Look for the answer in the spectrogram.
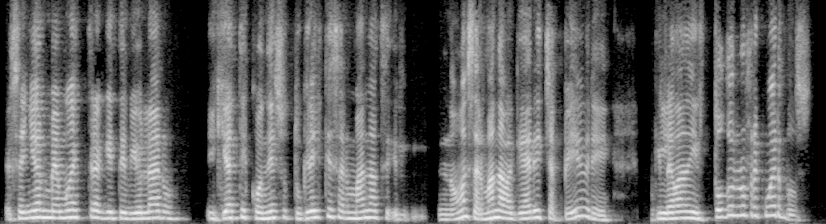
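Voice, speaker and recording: A woman's voice: fairly high pitch, a little fast, lo-fi sound. A woman pastor telling a personal testimony in a Bible study, chatty and full of fillers and restarts. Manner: conversational storytelling with many fillers and restarts.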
